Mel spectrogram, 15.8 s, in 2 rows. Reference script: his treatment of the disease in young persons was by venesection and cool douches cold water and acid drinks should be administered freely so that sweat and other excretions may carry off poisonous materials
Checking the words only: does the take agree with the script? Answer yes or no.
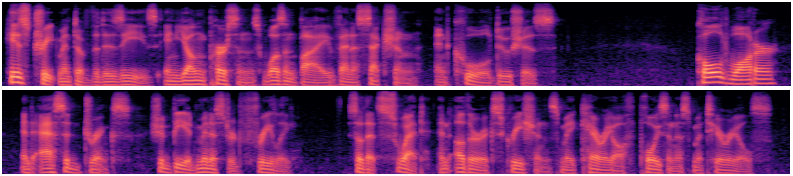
no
